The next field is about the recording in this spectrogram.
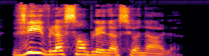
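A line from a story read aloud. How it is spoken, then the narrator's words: Crowd shouting. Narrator (French): on criait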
